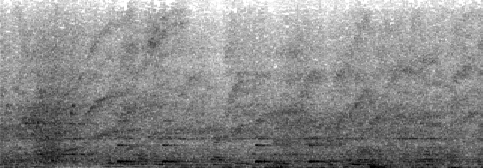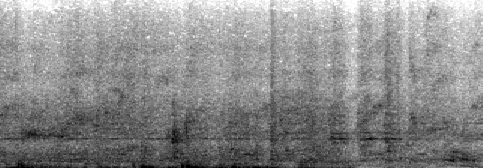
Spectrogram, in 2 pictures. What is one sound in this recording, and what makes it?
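Small electric model cars whir and whine as they race around a track in a large echoing hall.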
